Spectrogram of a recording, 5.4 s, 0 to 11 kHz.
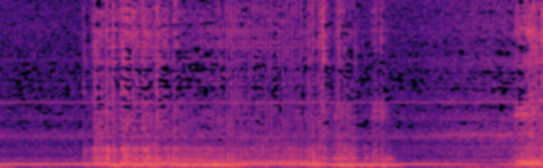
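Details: CNC 3018 Pro Z axis moving with a rough, stuttering buzz over a steady hum; swapping motors and cables between Z and Y axes didn't move the fault, swapping microstepping drivers did, showing a faulty Z-axis driver grinding the motor.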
